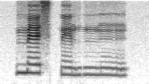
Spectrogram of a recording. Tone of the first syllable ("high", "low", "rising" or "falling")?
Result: high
